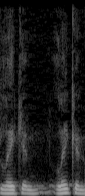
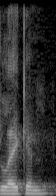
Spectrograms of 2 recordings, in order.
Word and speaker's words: Laken: He said Lincoln Riley, and Lincoln Riley is the football coach, or the coach. And this was in Congress, couldn't even get the name right.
